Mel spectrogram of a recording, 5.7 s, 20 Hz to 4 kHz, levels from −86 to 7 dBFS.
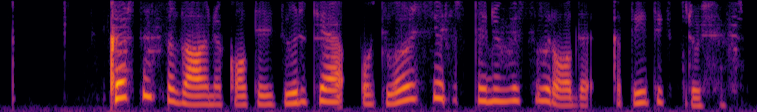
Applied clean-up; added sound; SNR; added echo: neural diffusion model UNIVERSE++.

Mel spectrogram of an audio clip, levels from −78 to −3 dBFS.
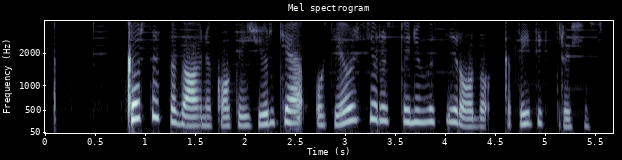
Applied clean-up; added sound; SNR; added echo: neural separator model SepFormer WHAM!.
